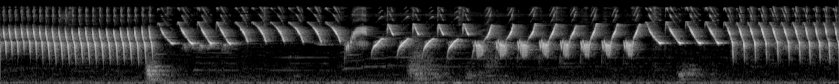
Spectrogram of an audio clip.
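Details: Energetic canary song meant to spur other canaries into long answering song, opening with a buzzy rolled trill, then rapid runs of repeated down-slurred whistled notes shifting pitch, closing on a fast high trill.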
